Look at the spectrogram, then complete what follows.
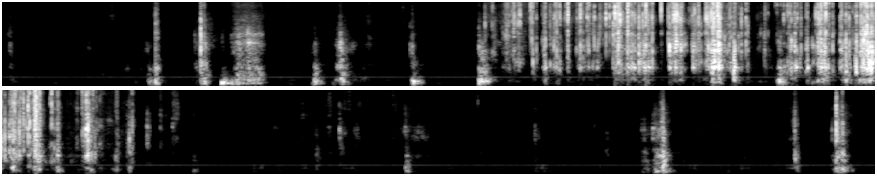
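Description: A foil trading-card pack torn open and its wrapper crinkled, a dense crackle lasting about four seconds from roughly three and a half seconds in. Scattered light clicks of cards being handled come before and after it.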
